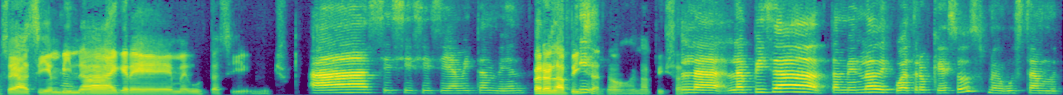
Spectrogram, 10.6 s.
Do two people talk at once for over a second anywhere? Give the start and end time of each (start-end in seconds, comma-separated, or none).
none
